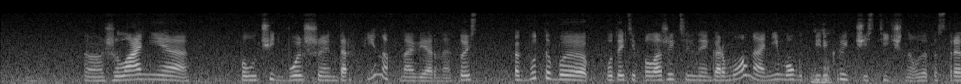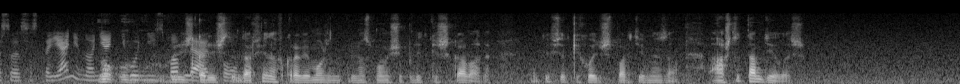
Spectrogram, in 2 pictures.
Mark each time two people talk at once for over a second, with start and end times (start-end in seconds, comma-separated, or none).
10.6-12.2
